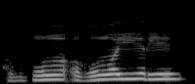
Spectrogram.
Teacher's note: Kayaknya masih agak rawan ada jadi kayak ada udara di dalam ghainnya. Nah, jadi ghain itu kan sifatnya bukan hamas ya. Dia jahar. Nah, tertahan nafas. Jadi benar-benar enggak itu kayak ada nafas.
